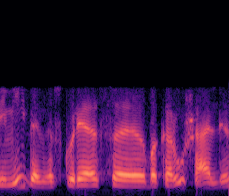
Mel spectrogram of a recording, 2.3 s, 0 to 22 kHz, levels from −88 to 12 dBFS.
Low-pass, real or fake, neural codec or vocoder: 3.6 kHz; real; none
